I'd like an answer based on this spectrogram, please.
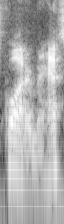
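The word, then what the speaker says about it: Quatermass: I was like, is that quarter mass or quarter mass? It's just it's quarter mass, right? It's quarter mass. I was like, that's not how you spell quarter. Right. Right. No, it's missing the R.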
